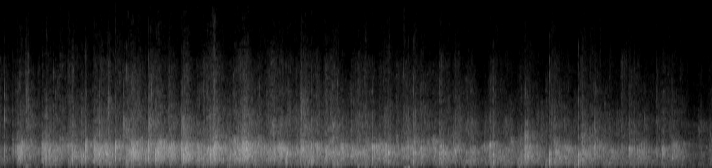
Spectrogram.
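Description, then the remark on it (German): An audience claps steadily for several seconds in thanks to the CCC e.V. in Germany for its support, a dense, even wash of many hands with no voices rising above it, holding at a fairly loud level before easing slightly at the end. “Also im Vorfeld und auch hier vor Ort ganz grandios, großen Applaus einmal.”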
